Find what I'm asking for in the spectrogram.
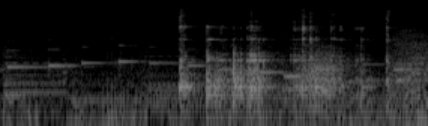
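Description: A large ice cube dropped into an old fashioned glass, a bright clink followed by a few rattling knocks of ice against glass, close and clear with no voices.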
